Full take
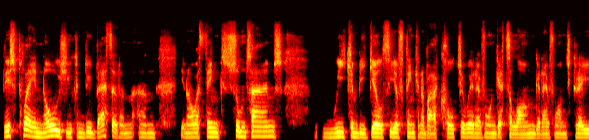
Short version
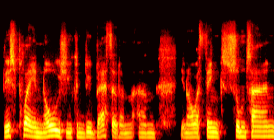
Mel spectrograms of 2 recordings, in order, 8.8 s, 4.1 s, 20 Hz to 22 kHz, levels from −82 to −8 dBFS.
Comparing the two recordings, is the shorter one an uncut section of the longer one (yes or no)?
yes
